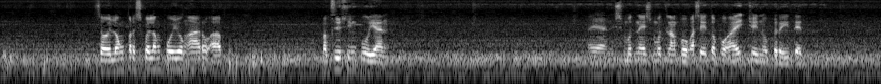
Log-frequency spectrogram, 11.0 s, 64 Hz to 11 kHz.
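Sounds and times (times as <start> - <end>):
egg incubator mechanical whir: 0.0 - 11.0.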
